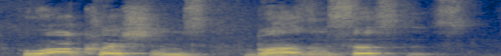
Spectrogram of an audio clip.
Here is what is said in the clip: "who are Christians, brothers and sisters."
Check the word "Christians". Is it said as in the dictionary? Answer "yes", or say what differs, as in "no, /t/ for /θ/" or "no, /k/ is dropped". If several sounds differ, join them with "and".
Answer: yes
